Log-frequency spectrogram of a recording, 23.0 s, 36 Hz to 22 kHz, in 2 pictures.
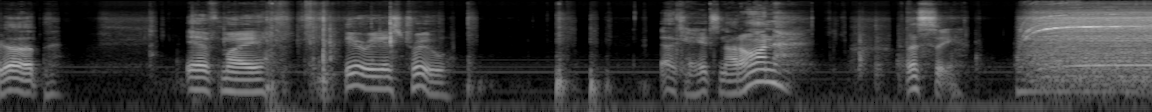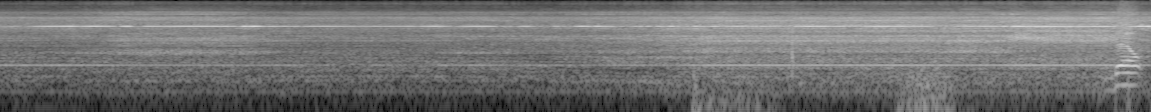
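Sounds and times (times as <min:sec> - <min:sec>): vacuum cleaner motor whine: 0:10.2 - 0:23.0.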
